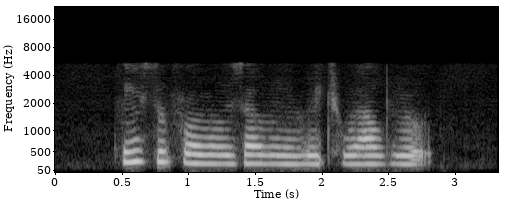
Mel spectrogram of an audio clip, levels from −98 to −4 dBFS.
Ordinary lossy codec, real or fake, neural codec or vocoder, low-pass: MP3, 48 kbps; fake; codec, 44.1 kHz, 2.6 kbps, DAC; 5.4 kHz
